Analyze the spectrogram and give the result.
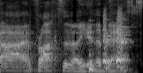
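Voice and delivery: put-on acting very drunk. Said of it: "you can tell I'm totally sloshed".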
